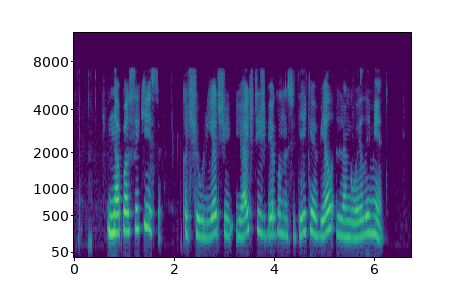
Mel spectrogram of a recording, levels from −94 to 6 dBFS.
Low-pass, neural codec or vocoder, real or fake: 7.2 kHz; none; real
